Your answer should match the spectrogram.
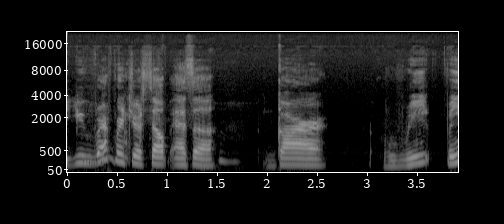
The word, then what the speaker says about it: Garifuna: us, because reading your bio, you reference yourself as a Garifuna? Garifuna. Garifuna. Garifuna. The accent is on the second syllable.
